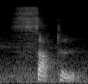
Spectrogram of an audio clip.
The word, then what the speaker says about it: subtle: we pronounce it as subtle so the letter b in the center in the middle is silent so we speak it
